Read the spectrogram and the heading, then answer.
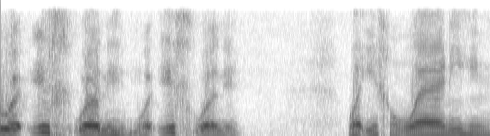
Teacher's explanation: الخاء مكسورة هتاخد أدنى درجات التفخيم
